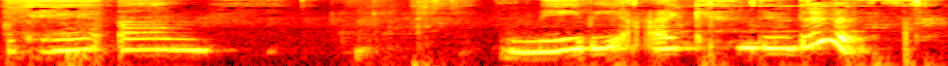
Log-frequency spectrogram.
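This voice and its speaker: A woman's voice: very high-pitched, fairly even intonation, very slow, dark tone, a little hiss or hum. A young girl giving casual gameplay commentary, thinking aloud in a childlike murmur to herself. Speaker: gamer. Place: indoors at a computer, screen filmed by camera.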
